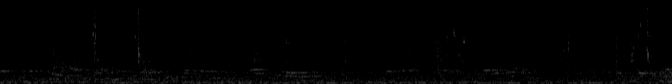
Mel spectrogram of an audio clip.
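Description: Faint close-up chewing of a burger, with a few soft wet mouth clicks over a low background hum.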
